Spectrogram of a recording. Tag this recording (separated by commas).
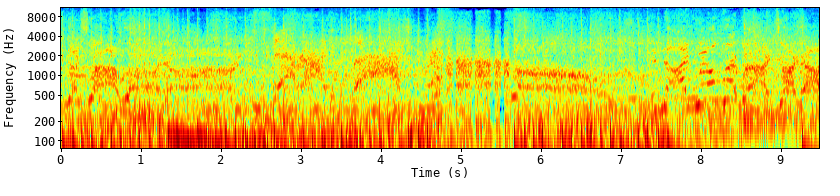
Music, Electric guitar, Musical instrument, Plucked string instrument, Guitar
